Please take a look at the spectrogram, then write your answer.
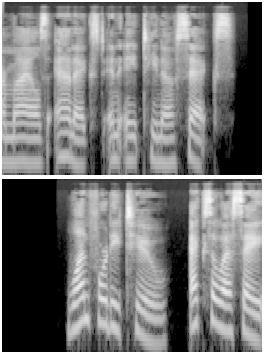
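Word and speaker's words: Xhosa: 142 XOSA is pronounced with a preliminary click of the tongue like a cluck to encourage horses.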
